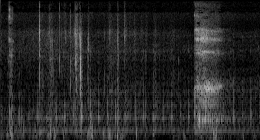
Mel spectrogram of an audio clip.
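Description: Scattered clicks and pops over a steady electronic hum from ghost-hunting equipment, then a short sharp burst of noise about four seconds in that sounded like a gunshot.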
